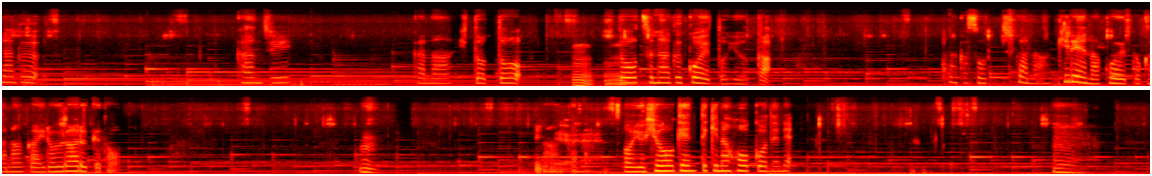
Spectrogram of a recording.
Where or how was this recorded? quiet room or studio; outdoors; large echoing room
outdoors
